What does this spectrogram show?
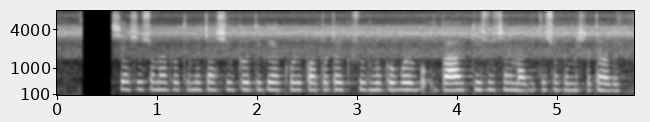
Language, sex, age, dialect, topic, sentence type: Bengali, female, 18-24, Rajbangshi, agriculture, question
